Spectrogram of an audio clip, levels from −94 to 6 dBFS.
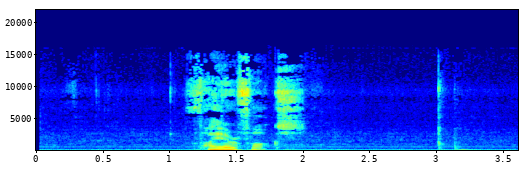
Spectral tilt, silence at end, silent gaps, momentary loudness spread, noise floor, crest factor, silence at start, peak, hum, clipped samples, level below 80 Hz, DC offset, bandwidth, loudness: -3.5 dB/octave; 0.4 s; none; 23 LU; -61 dBFS; 22 dB; 1.1 s; -14 dBFS; none; under 0.1%; -60 dBFS; under 0.1%; 16 kHz; -31 LUFS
